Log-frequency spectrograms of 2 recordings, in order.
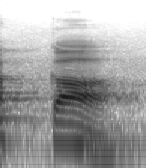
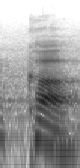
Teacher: का में कम वायु, खा में अधिक वायु, इसीलिए ये कहलाता है अल्प प्राण और ये कहलाता है हमारा महाप्राण, ठीक।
